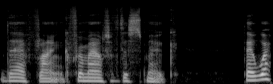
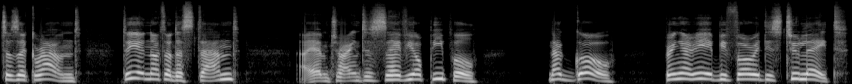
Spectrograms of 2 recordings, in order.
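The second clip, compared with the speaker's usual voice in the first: urgent command; 6 semitones higher, 7 dB louder than usual. A narrator's reading. Knight urging her urgently.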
